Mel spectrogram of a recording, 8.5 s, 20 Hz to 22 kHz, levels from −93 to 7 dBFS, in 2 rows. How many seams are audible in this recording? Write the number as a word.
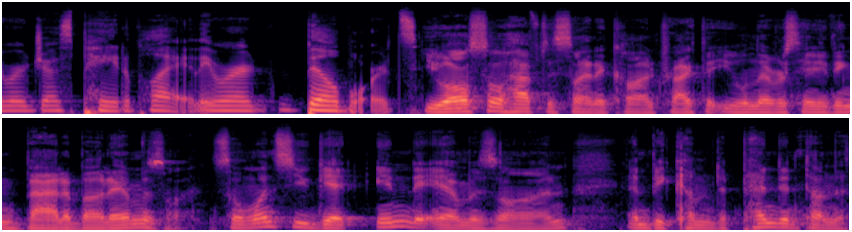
two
